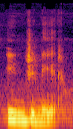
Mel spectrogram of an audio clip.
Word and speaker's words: engineer: The first word given is engineer. Okay. So now divide the word engineer into syllables. N, G, N. Okay. Engineer. So the last syllable is near. So that's why we are marking stress on near.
